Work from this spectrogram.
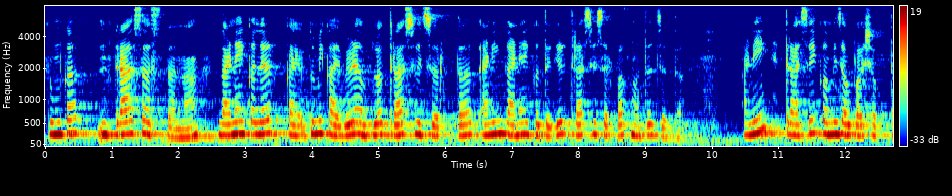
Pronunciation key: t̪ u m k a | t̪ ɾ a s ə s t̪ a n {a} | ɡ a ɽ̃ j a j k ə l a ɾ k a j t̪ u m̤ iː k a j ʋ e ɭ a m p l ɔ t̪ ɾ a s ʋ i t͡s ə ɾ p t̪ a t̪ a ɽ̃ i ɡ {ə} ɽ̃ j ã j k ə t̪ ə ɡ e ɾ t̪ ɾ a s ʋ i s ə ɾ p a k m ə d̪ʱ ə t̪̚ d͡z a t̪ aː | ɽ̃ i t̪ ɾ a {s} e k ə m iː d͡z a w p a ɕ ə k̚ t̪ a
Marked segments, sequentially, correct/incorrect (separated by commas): correct, incorrect, correct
